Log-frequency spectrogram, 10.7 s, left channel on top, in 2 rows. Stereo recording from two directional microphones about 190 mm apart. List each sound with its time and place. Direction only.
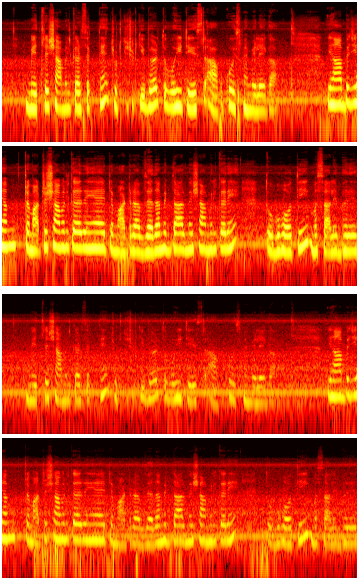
0.4 s a woman's voice: 45° left (ahead or behind)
